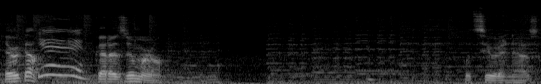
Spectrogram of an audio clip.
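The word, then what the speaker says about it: Azumarill: Uh, people say aumemeral or aumeroll. Azumaru. I've always just said I've always just said a zumemeral.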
